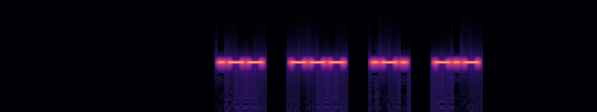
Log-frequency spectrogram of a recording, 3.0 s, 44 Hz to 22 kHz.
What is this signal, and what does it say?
Morse code, heard as a keyed tone, about 53 wpm, spaced as for 37 wpm, 700 Hz. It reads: WORK
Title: 2x Character Spacing - Top 200 Words - 50wpm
